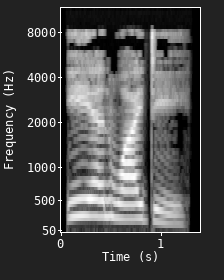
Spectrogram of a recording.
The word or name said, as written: enyd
